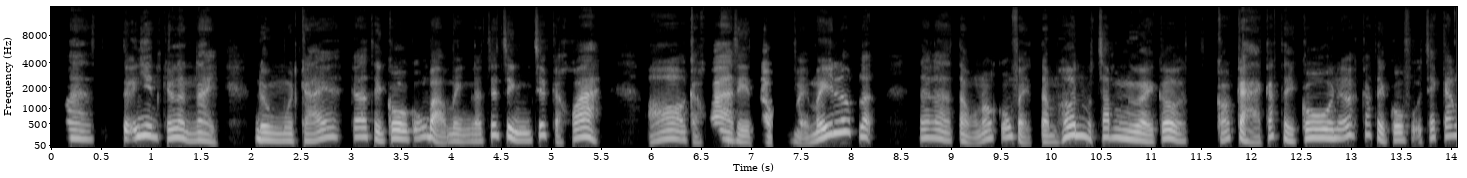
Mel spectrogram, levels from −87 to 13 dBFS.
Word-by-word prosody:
qua 170 Hz, -3 st, -1 dB, 0.3 s
tự -, -, +1 dB
nhiên 220 Hz, +2 st, +3 dB
cái 180 Hz, +2 st, +1 dB
lần 175 Hz, -8 st, +1 dB
này 140 Hz, -6 st, 0 dB, 0.4 s
đùng 145 Hz, -4 st, +2 dB
một 135 Hz, 0 st, -4 dB
cái 135 Hz, +7 st, -1 dB
á, 200 Hz, +1 st, -3 dB
các 200 Hz, 0 st, +1 dB
thầy 150 Hz, -4 st, +1 dB
cô 170 Hz, -1 st, +5 dB
cũng 185 Hz, +4 st, -3 dB
bảo 195 Hz, -, +3 dB
mình 125 Hz, -1 st, -4 dB
là 125 Hz, -, -2 dB
thuyết 240 Hz, -, 0 dB
trình 140 Hz, -, +2 dB
trước 235 Hz, -, -1 dB
cả -, -, -6 dB
khoa. 195 Hz, -2 st, +4 dB, 0.5 s
Đó, 155 Hz, +5 st, 0 dB
cả -, -, -7 dB
khoa 175 Hz, -4 st, +4 dB
thì 115 Hz, -2 st, 0 dB, 0.2 s
tổng -, -, -1 dB, 0.2 s
phải -, -, -5 dB
mấy 175 Hz, -, +5 dB
lớp 300 Hz, +2 st, +3 dB
lận, 200 Hz, -3 st, 0 dB, 0.4 s
thế 185 Hz, +1 st, -1 dB
là 170 Hz, -6 st, -1 dB
tổng 105 Hz, -7 st, -3 dB
nó 160 Hz, +4 st, 0 dB
cũng 200 Hz, +3 st, -3 dB
phải 100 Hz, -, -2 dB
tầm 110 Hz, -2 st, -1 dB
hơn 225 Hz, +5 st, +4 dB
100 190 Hz, -1 st, -1 dB
người 145 Hz, -6 st, +3 dB
cơ, 170 Hz, -7 st, +4 dB, 0.3 s
có 145 Hz, +4 st, -2 dB
cả -, -, +4 dB
các 200 Hz, +2 st, -3 dB
thầy 140 Hz, -6 st, 0 dB
cô 185 Hz, 0 st, +4 dB
nữa, 185 Hz, +6 st, 0 dB
các 245 Hz, -1 st, -8 dB
thầy 150 Hz, -, +1 dB
cô 145 Hz, 0 st, +2 dB
phụ -, -, -10 dB
trách 185 Hz, +1 st, -6 dB
các 215 Hz, +1 st, -1 dB
175 Hz, 230 wpm, -23 LUFS, 140-195 Hz, 0.5 s, cô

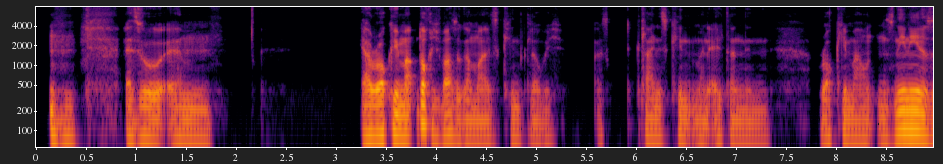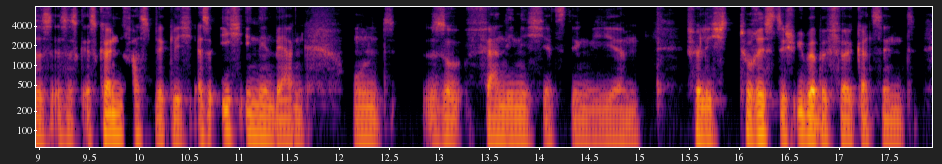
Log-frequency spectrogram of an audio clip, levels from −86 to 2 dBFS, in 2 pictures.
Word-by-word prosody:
Mhm. 75 Hz, +1 st, -3 dB, 0.5 s
Also 80 Hz, -1 st, +3 dB
ähm 75 Hz, -3 st, -3 dB, 1.5 s
ja 85 Hz, -, +4 dB
Rocky 90 Hz, +3 st, +7 dB
Mou 85 Hz, 0 st, +5 dB
doch, -, -, +7 dB
ich 75 Hz, -, -5 dB
war 90 Hz, -, +4 dB
sogar 75 Hz, -1 st, -3 dB
mal 70 Hz, 0 st, -2 dB
als 70 Hz, -, -6 dB
Kind, 75 Hz, -1 st, -8 dB
glaube 70 Hz, 0 st, -8 dB
ich, 65 Hz, -, -19 dB, 0.3 s
als -, -, -16 dB, 0.2 s
kleines 75 Hz, -2 st, -4 dB
Kind -, -, -5 dB
mit -, -, -9 dB
meinen 70 Hz, -1 st, -5 dB
Eltern 70 Hz, -1 st, -6 dB
in 70 Hz, -1 st, -10 dB, 0.5 s
Rocky -, -, -3 dB
Mountains. 75 Hz, +2 st, -5 dB
Ne, 100 Hz, +2 st, +7 dB
ne, 105 Hz, -1 st, +9 dB
das 85 Hz, -5 st, +3 dB
ist 80 Hz, -1 st, 0 dB
es -, -, -5 dB
ist -, -, -4 dB
es -, -, 0 dB
können 90 Hz, -2 st, +4 dB
fast 85 Hz, 0 st, -3 dB
wirklich 80 Hz, -1 st, -4 dB
also -, -, +2 dB
ich 100 Hz, -1 st, 0 dB
in 90 Hz, -2 st, -1 dB
den 80 Hz, -2 st, 0 dB
Bergen 75 Hz, -1 st, -2 dB, 0.5 s
und 75 Hz, -3 st, -5 dB, 0.2 s
sofern 80 Hz, 0 st, -2 dB
die 75 Hz, 0 st, -2 dB
nicht 75 Hz, -2 st, -3 dB
jetzt -, -, -4 dB
irgendwie, 70 Hz, 0 st, -7 dB
ähm, 65 Hz, -2 st, -8 dB, 0.4 s
völlig 75 Hz, 0 st, +2 dB
touristisch 90 Hz, 0 st, +4 dB
überbevölkert -, -, +3 dB
sind, 70 Hz, -2 st, -5 dB
75 Hz, 165 wpm, -26 LUFS, 70-80 Hz, 1.5 s, ne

